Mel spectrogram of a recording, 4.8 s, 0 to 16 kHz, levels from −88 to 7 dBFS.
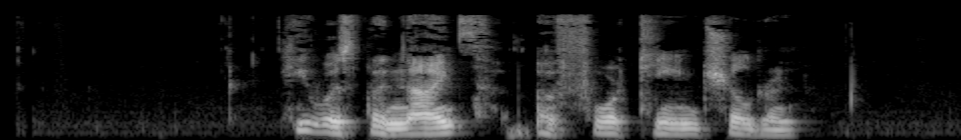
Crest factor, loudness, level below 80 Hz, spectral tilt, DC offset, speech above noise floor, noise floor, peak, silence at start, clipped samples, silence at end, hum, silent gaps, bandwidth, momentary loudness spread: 20 dB; -22 LUFS; -62 dBFS; -5 dB/octave; under 0.1%; 47 dB; -69 dBFS; -4 dBFS; 1.45 s; under 0.1%; 0.85 s; none; none; 11.5 kHz; 16 LU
